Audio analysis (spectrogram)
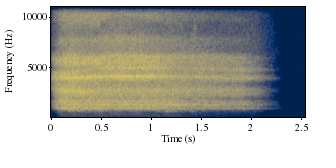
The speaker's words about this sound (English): Last time, breathe in deep through your nose and let it all go through your mouth.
